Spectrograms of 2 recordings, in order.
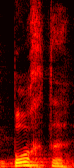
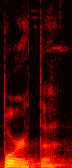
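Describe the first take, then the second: First: It is said with standard Portuguese sounds. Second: It is said with a Tupi-influenced R sound. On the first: "ao invés de dizer" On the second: "eles falaram português com fonética tupi"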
